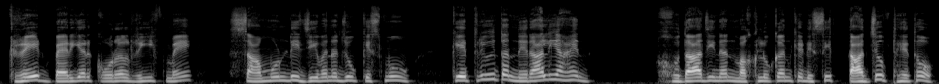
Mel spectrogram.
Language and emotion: Sindhi, surprised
